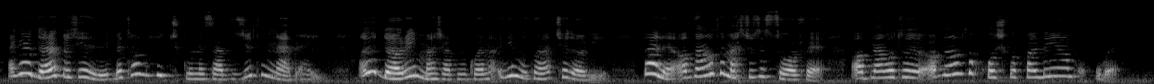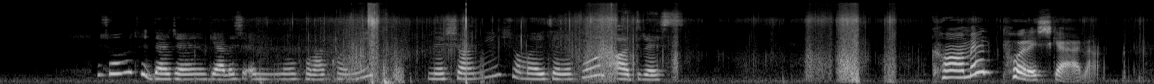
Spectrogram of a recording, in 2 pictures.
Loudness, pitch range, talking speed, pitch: -23 LUFS, 245-380 Hz, 115 wpm, 305 Hz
